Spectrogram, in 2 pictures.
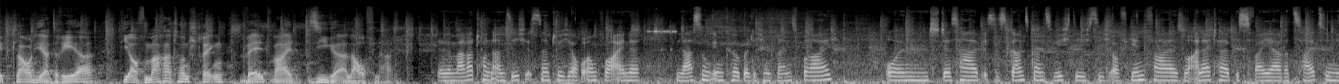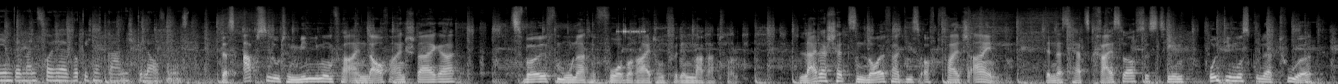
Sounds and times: Speech: 0:00.0 - 0:20.8, 0:21.4 - 0:26.6
Music: 0:00.0 - 0:26.7
Outside, rural or natural: 0:05.3 - 0:07.9.

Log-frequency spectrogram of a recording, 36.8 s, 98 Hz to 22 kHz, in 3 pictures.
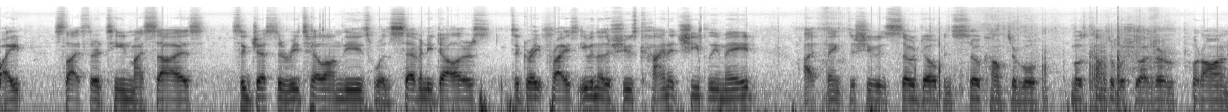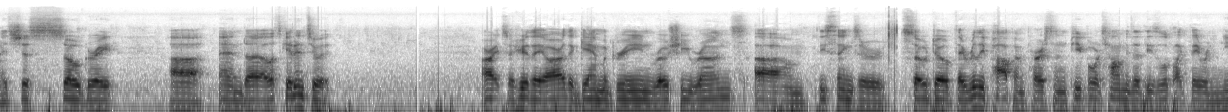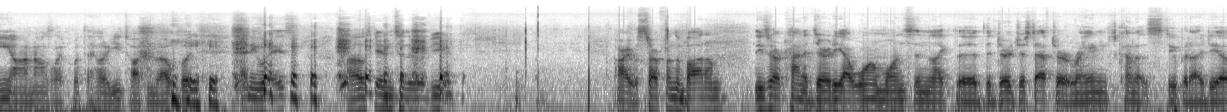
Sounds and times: Speech: 0:00.0 - 0:15.6, 0:17.1 - 0:29.2, 0:30.7 - 0:36.8.

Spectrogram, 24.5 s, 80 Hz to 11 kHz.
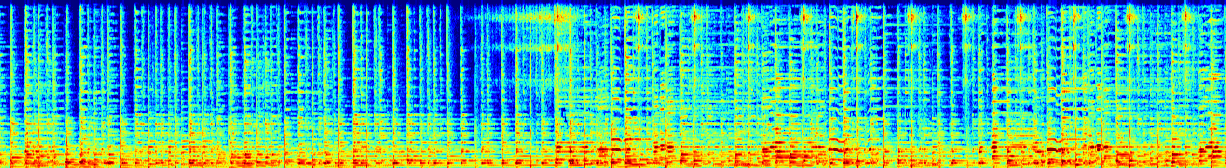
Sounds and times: Banjo: 0:00.0 - 0:24.5.

